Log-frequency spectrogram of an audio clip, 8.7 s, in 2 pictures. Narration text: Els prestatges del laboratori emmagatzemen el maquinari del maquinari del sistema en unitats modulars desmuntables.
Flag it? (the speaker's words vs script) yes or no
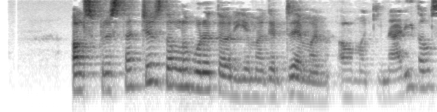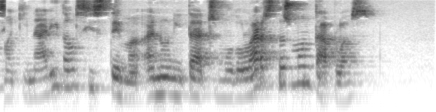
no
